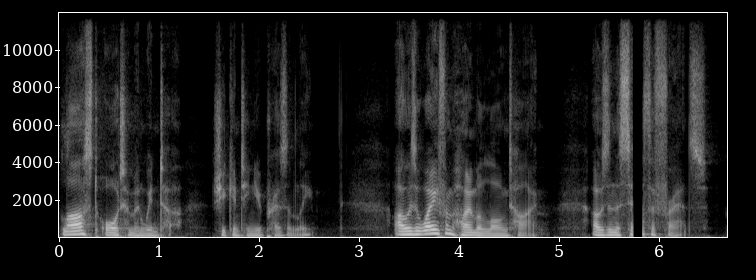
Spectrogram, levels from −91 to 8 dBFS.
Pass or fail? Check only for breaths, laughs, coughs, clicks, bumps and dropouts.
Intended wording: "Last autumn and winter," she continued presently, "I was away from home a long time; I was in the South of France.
fail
